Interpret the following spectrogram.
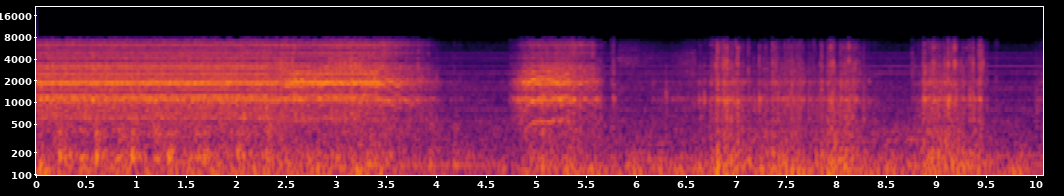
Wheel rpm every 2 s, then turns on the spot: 160, 130, 40, 20, 20.
4-10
